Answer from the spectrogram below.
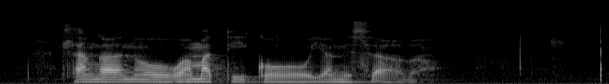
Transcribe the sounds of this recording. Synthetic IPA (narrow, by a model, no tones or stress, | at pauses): ɬaŋɡanɔwamatʼikɔjamisaːβa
